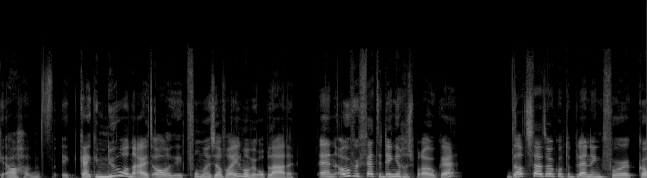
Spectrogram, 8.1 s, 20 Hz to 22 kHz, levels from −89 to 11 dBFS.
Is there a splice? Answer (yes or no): yes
